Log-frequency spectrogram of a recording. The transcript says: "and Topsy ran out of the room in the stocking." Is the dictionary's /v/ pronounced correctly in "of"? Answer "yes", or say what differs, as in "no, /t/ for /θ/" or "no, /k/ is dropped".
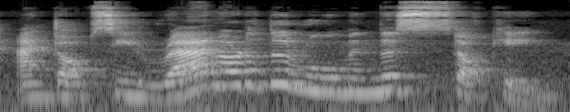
yes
